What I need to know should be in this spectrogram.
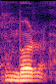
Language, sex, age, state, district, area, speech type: Maithili, male, 18-30, Bihar, Madhepura, rural, spontaneous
